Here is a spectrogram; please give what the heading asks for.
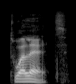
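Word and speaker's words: toilettes: where are the bathrooms there's an s at the end of the word for bathrooms even though you don't pronounce it perfect we're hearing the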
